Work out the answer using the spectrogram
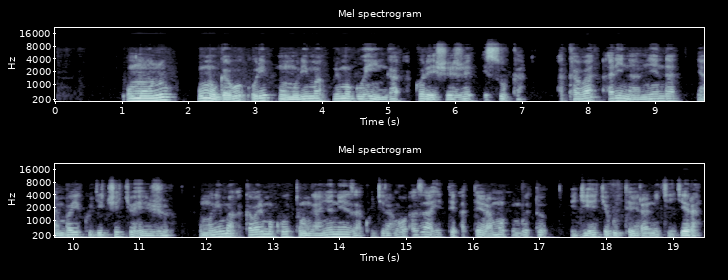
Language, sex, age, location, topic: Kinyarwanda, male, 18-24, Huye, agriculture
